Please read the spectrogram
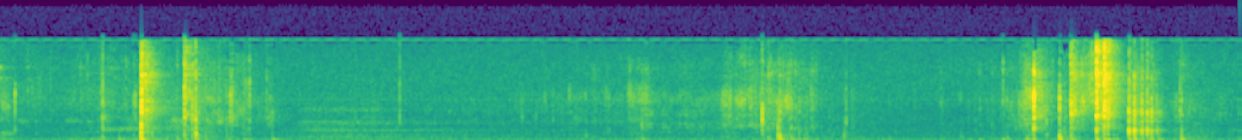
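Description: Handling noise as a handheld camera is moved around: a sharp click about a second in, then a few faint scrapes, and a cluster of clicks and rubbing near the end.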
